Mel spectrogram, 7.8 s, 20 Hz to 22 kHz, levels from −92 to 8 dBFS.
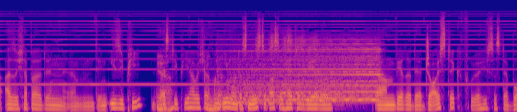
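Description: USB whine runs throughout: a steady 1 kHz tone, roughly 15 dB below the speech, as the bus's 1 ms frame current leaks into the audio through power or ground.

Feedback echo between two devices, from 3.25 to 5.9 s: a second device replays this microphone's sound, which gets picked up again, repeating about every fifth of a second and peaking about 1 dB below the speech.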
